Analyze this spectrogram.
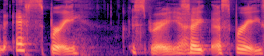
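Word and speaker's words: Esprit: espre espr yeah so espre so you don't pronounce the T no okay the espre earning critical Acclaim and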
